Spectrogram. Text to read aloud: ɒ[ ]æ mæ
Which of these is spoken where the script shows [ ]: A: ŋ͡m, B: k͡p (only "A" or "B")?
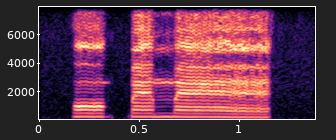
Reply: B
